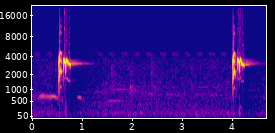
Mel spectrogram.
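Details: Sooty-headed bulbul sound played to make a kutilang answer and sing: two short, bright, bubbly chirps about three seconds apart, with silence between them.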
